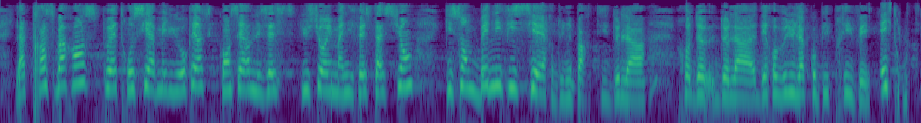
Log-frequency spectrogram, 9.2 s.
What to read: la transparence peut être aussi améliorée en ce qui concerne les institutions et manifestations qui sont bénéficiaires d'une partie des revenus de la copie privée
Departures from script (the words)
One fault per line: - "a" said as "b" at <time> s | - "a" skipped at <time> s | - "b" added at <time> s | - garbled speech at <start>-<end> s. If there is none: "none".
- garbled speech at 8.8-9.2 s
